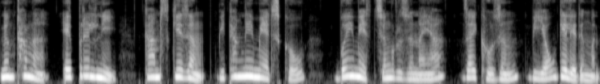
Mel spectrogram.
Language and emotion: Bodo, neutral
